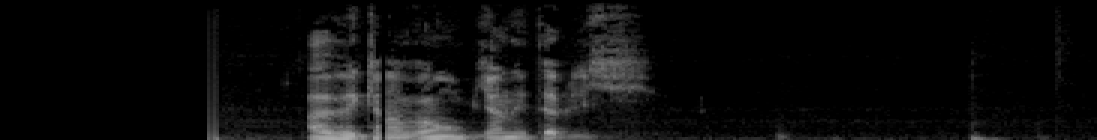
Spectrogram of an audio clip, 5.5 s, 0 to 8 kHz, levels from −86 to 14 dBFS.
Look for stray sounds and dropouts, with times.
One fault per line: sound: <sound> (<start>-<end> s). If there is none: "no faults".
sound: dropout (1.9-1.9 s)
